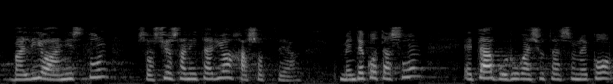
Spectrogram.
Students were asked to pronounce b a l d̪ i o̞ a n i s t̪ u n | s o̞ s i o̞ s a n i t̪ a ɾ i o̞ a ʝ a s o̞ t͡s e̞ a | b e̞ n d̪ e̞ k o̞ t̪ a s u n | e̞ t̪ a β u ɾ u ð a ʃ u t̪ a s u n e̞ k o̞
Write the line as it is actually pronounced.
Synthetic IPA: b a l d̪ i o̞ a n i s t̪ u n | s o̞ s i o̞ s a n i t̪ a ɾ i o̞ a ʝ a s o̞ t͡s e̞ a | m e̞ n d̪ e̞ k o̞ t̪ a s u n | e̞ t̪ a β u ɾ u ɣ a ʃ u t̪ a s u n e̞ k o̞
